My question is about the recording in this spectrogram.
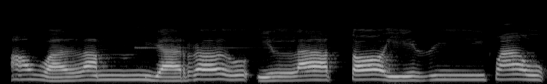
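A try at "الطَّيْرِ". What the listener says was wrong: pendek. Ilat toiri. Kenapa panjang? Nggak ada mat ya Bu.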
